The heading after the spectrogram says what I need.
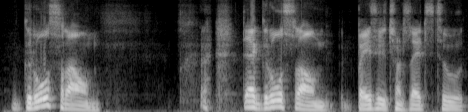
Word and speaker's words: Großraum: Schmidt from Germany, so I can actually tell you how to pronounce it. It's called der Großraum.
